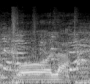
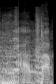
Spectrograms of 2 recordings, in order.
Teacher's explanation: Fonem P itu memiliki 2 penuturan. Yang pertama terbuka atau terlepas, yang kedua tertutup atau tidak terucap.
